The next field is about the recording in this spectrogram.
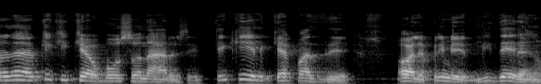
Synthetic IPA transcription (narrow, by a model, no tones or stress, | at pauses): ʊnɛʊkɪkɪkɪɛʊbowsonaɾʊʒḛ̃t͡ʃɪʊ̥kɪkɪelɪkɛɾfazeɾ | ɔʎɐpɾimejɾʊlid̪eɾɐ̃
